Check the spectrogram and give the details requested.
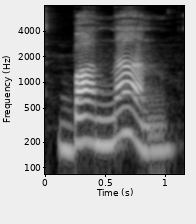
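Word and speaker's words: банан: BBB banan banan. We're stressing the final syllable.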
